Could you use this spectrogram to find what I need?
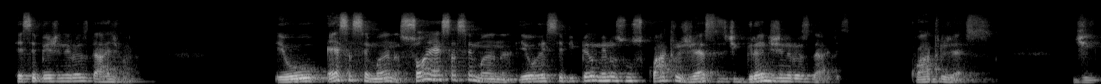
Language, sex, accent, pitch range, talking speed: Portuguese, male, Brazilian, 115-150 Hz, 120 wpm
